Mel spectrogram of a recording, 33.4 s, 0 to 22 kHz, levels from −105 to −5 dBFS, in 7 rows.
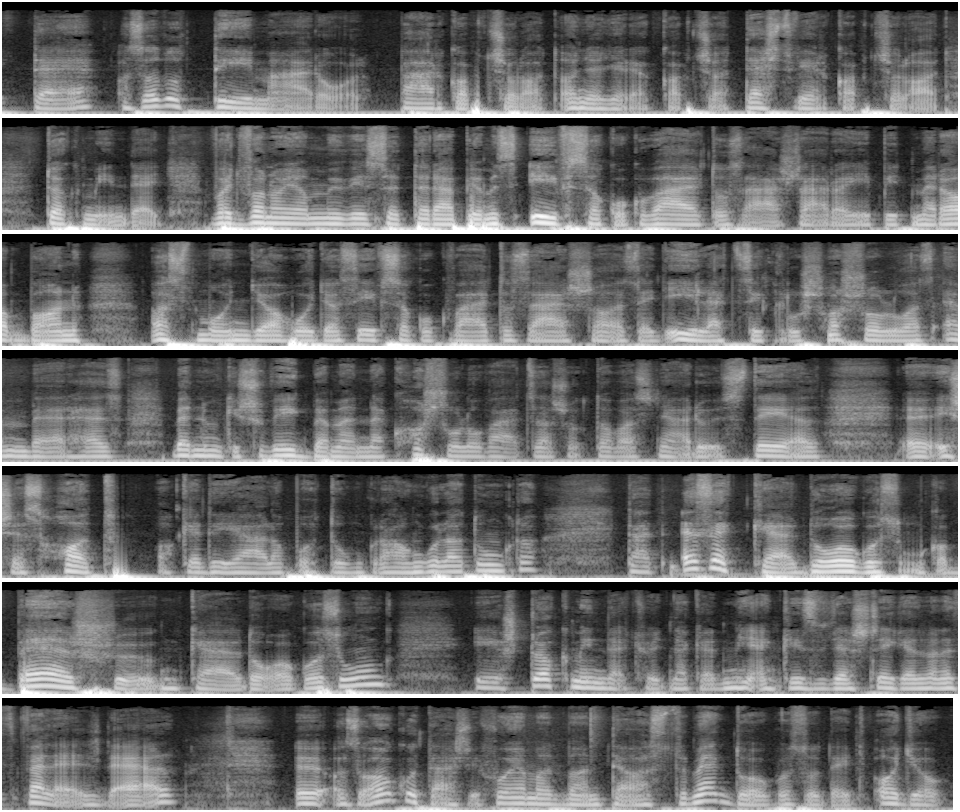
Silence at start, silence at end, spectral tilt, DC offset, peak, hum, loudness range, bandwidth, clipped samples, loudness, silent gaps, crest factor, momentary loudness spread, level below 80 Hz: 0 s; 0.05 s; -6 dB/octave; under 0.1%; 0 dBFS; none; 8 LU; 16.5 kHz; under 0.1%; -25 LUFS; none; 18 dB; 13 LU; -20 dBFS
